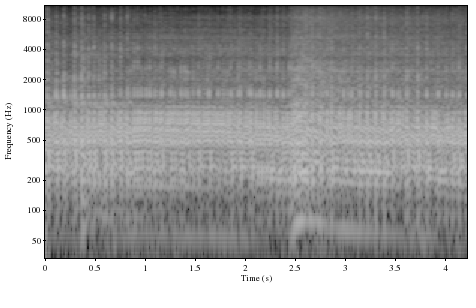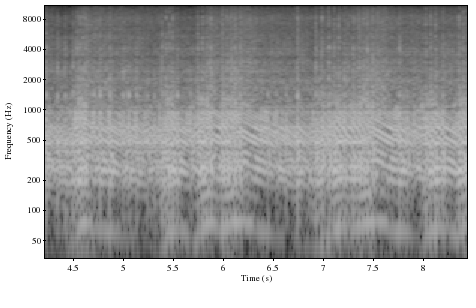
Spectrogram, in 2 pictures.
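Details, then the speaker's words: Two-stroke chainsaw picked up used, old fuel dumped, fresh gas added; screams at high revs with a slightly uneven, wavering note. Impulse/fuel pump works (fuel seen reaching carb); runs but carb likely needs tuning. "Well, I know the impulses or the pump's working because I can see fuel going to the carb, so we might have to play with that one a little bit. But it runs too."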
